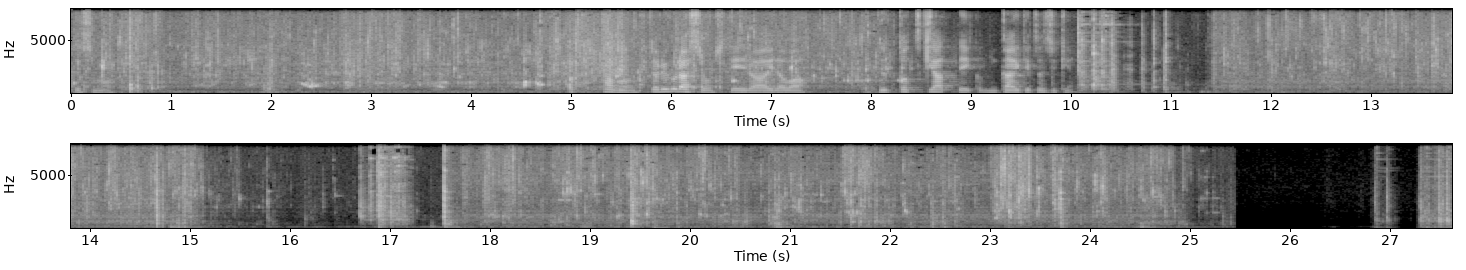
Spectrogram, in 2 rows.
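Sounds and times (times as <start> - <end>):
speech: 0.0 - 0.7, 5.3 - 10.2
tap water running over dishes being washed: 0.0 - 8.8, 10.9 - 16.3, 17.4 - 25.5
crockery clinking and knocking: 10.0 - 11.2.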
